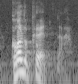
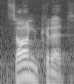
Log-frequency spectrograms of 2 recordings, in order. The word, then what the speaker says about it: konkret: Konkretna. Conkret. Właśnie. Nie conkret, tylko konkret. Pisze się conkret, a wymawia się konkret.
